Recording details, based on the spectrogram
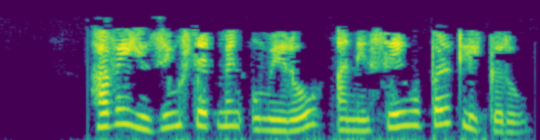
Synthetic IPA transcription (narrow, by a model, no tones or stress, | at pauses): həʋejuzĩŋɡsʈeʈmẽɳʈumeɾoaneseʋupəɾklikːəɾo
